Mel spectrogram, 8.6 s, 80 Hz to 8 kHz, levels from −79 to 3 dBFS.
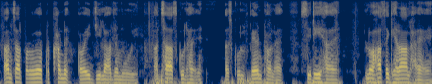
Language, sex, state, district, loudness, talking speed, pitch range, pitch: Magahi, male, Bihar, Jamui, -18 LUFS, 175 wpm, 115-140 Hz, 130 Hz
